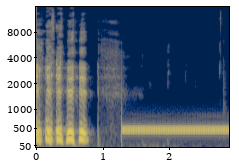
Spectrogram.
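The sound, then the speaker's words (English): A phone's ringback tone: one steady, clear electronic buzz lasting about a second and a half, preceded by a quick run of short voiced syllables and a brief pause. “All right, we're not giving it too many more rings, but we appreciate all of the drink partners for answering the phone and answering honestly.”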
